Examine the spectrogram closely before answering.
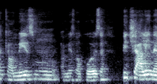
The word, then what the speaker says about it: ptialina: mesmo a mesma coisa pitty alina é pt tá é mudo pt e a l i n a pitty alina onde a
